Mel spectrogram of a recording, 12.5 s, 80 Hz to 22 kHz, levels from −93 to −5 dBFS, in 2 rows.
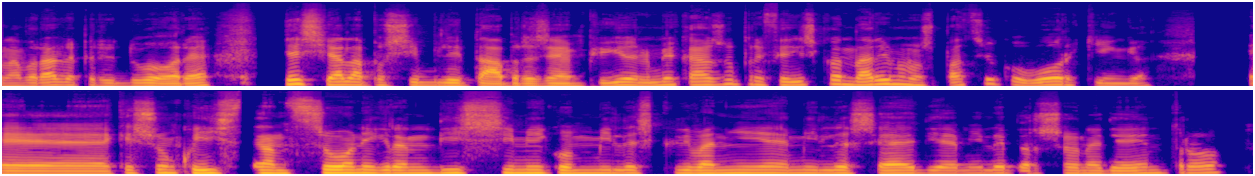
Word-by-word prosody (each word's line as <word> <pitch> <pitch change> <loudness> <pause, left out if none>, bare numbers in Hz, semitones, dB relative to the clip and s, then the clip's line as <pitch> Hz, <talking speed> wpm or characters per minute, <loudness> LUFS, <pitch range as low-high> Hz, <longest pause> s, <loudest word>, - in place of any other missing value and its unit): a - - -8
lavorare 130 +4 -2
per 135 - -11
i 120 - -6
2 125 +1 -1
ore, 110 +2 +2 0.4
se 195 - +5
si 185 -5 0
ha - - +5
la 150 -2 +1
possibilità 130 -4 -1
per 110 +1 -4
esempio, 110 +1 -2
io 145 +2 +2
nel 130 -2 -2
mio 150 +3 -1
caso 155 +4 -2
preferisco 155 +1 -4
andare 160 -1 +2
in 190 - +2
uno 145 -6 -1
spazio 140 +10 -7
coworking, 130 -7 -2 0.5
ehm, 120 -2 +2
che 145 +6 -4
son 150 +2 +1
quei 145 0 +4
stanzoni 145 +2 +4
grandissimi 145 +1 +1
con 140 0 +1
1000 145 0 -1
scrivanie, 140 +1 0
1000 140 0 -1
sedie, 135 +1 0
1000 135 +2 -4
persone 130 0 -3
dentro. 145 +5 -3
140 Hz, 175 wpm, -24 LUFS, 125-150 Hz, 0.5 s, se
